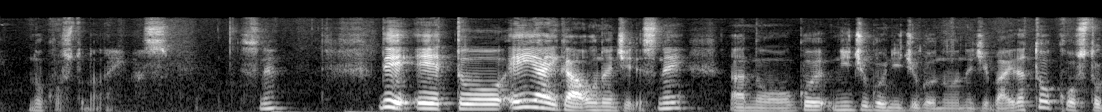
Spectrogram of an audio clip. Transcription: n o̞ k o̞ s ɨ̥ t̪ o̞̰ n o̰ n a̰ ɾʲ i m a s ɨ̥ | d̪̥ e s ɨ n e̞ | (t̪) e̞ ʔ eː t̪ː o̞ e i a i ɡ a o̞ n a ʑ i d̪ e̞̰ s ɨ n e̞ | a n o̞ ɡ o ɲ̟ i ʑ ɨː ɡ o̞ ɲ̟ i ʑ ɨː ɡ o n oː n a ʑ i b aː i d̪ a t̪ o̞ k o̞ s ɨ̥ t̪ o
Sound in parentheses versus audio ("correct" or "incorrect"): incorrect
